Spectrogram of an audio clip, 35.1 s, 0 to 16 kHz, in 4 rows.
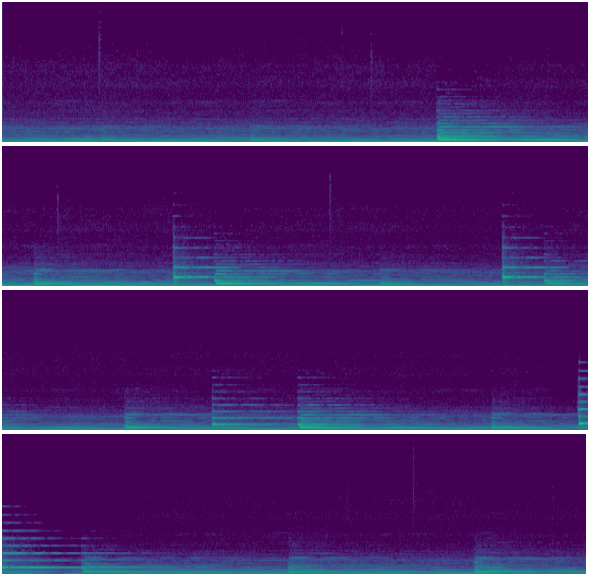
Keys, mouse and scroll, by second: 1.1 Tab, 1.5-2.0 scroll down 2, 2.0-3.2 scroll up 2, 3.2 click, 3.7 scroll down 1, 4.0-4.8 middle drag, 4.8-5.3 scroll down 2, 5.3-6.4 shift+middle drag, 6.4-6.9 scroll down 2, 6.9-7.3 shift+middle drag, 7.3-7.6 scroll down 1, 7.6-10.1 middle drag, 10.1 click, 10.6-11.6 scroll up 3, 11.6 click, 12.4-14.1 middle drag, 14.1 click, 14.5-15.3 middle drag, 15.3 h, 16.0 click, 18.0-20.0 middle drag, 20.0-20.5 scroll down 2, 20.5 shift+a, 22.3-22.9 scroll down 1, 22.9 g, 25.0 s, 27.4 g, 29.9-33.0 middle drag, 33.7 alt+h, 34.6 click.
